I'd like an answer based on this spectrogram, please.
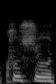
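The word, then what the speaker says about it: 九州: 중국과 가까운 서쪽에 있는 구주 일본어 발음으로 쿠 슈 지방에서 생겨났을 가능성이 상당히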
